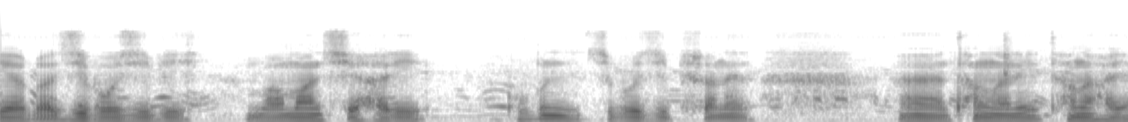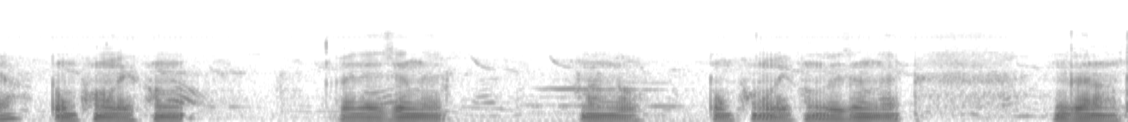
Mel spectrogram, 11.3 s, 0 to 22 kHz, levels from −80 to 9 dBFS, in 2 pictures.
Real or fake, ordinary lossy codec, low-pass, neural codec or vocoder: real; none; none; none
